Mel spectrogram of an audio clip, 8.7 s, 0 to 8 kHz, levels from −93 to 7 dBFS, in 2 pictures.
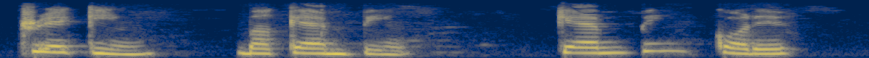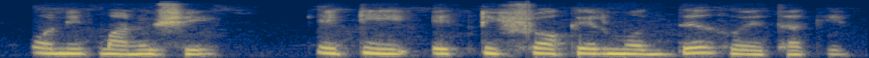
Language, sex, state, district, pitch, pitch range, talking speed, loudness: Bengali, female, West Bengal, Kolkata, 245 Hz, 225-280 Hz, 95 wpm, -14 LUFS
